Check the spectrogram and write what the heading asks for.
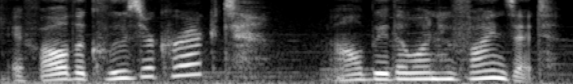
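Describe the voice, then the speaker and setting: A woman's voice: medium pitch, expressive, brisk, soft background music, lightly acted. A woman voicing a determined young female adventurer in a point-and-click game. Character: young woman adventurer hunting a lost crown.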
